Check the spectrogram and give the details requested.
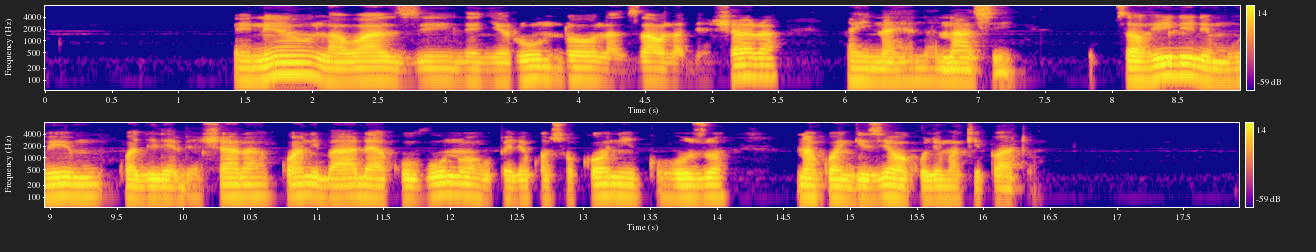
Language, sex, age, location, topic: Swahili, male, 25-35, Dar es Salaam, agriculture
